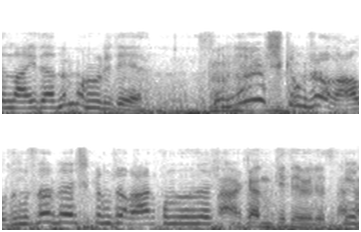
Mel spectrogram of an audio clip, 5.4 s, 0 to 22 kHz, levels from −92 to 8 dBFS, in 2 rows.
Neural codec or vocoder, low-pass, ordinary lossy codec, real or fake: codec, 24 kHz, 6 kbps, HILCodec; 7.2 kHz; none; fake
